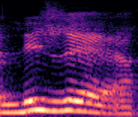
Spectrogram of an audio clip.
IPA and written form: leʒεr (légère)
